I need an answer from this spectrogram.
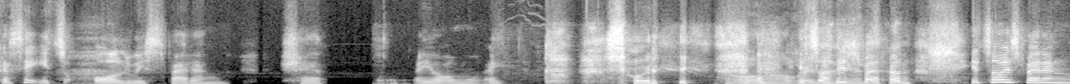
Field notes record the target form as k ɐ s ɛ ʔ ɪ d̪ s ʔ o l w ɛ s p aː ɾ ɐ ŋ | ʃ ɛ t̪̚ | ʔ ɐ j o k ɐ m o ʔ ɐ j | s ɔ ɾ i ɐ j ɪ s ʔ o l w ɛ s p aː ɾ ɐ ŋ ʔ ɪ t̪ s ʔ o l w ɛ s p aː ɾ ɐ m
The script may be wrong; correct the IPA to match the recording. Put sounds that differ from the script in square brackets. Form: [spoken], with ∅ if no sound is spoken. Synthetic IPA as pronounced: k ɐ s ɛ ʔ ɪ [t̪] s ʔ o l w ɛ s p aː ɾ ɐ ŋ | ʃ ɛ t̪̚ | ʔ ɐ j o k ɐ m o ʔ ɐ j | s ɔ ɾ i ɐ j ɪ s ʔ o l w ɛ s p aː ɾ ɐ ŋ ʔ ɪ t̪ s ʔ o l w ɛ s p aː ɾ ɐ [ŋ]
